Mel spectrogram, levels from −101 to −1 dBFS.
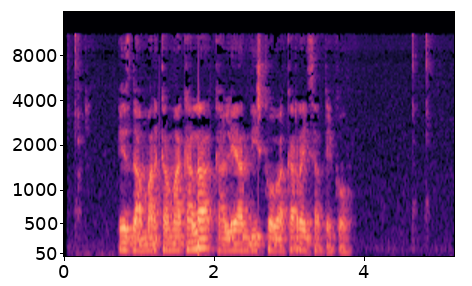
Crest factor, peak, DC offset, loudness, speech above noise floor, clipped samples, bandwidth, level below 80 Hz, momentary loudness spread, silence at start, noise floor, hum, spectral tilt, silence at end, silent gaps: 18 dB; -6 dBFS; under 0.1%; -23 LUFS; 43 dB; under 0.1%; 11.5 kHz; -48 dBFS; 15 LU; 0.75 s; -65 dBFS; none; -5.5 dB/octave; 1.4 s; none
